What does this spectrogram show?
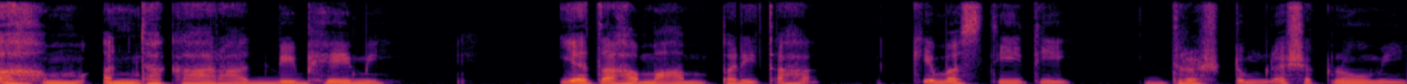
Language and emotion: Sanskrit, fearful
